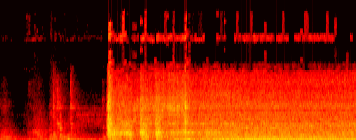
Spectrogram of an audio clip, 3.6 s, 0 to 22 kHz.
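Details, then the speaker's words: 2000 Honda CR-V four-cylinder just after replacing the spark plugs: a quick crank catches cleanly at about one second, then settles into a steady, even idle with no misses or ticking. A healthy start. "But for you guys, I'm gonna turn it on so you see, you shouldn't hear any, right? You should just hear the normal turn on."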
